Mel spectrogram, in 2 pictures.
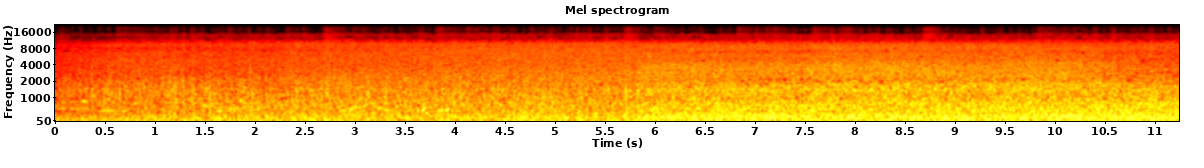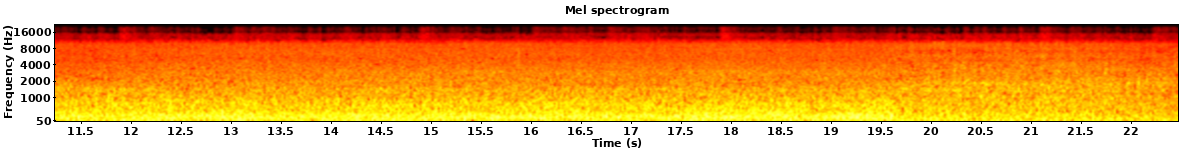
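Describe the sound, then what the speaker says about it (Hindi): Flooded Beas river in Himachal Pradesh rushing above the danger mark, a loud, steady broadband roar of churning water that swells slightly partway through and continues without a break. "आप देखिए कि किस तरीके से खतरे के निशान से ऊपर ब्यास नदी यहाँ पर बहती हुई नजर आ रही है।"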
